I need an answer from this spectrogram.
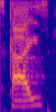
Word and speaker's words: Sykes: The fourth on my list, it is spelled SYKES, Skies.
